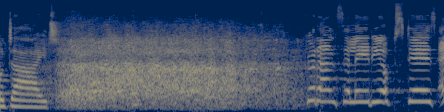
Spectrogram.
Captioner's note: audience laughs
